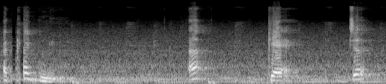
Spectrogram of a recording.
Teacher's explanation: the second syllable is said with greater force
